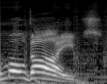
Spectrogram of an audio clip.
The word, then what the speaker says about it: Maldives: up it is the maldives sorry thieves i i continent and then e you're supposed to pronounce the first vowel it's long pronunciation it's a long vowel sound yeah um maldives beautiful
